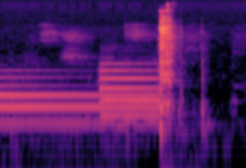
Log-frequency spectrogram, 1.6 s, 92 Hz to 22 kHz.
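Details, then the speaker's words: Battery-powered Bulova C3542 wall chiming clock on its old chime batteries, in since October 2020: a few clear bell notes begin the melody, then stop abruptly after about a second with a click, recreating how the chime cut off mid-hour. Cause suspected, not confirmed. "pretty much something like that is what the clock sounded like when it cut the chime off."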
